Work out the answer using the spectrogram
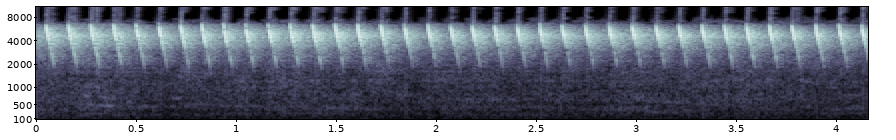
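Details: A bar-winged prinia, called ciblek, sings a Cristal-style song: a continuous, fast rattle of high, sharp, evenly spaced notes with little else audible.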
